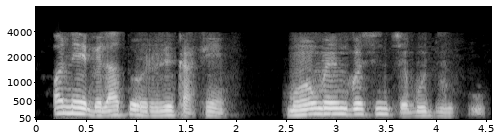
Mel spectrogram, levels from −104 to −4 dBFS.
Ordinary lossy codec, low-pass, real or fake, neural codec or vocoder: AAC, 16 kbps; 7.2 kHz; fake; vocoder, 44.1 kHz, 80 mel bands, Vocos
